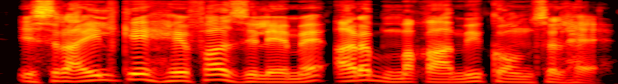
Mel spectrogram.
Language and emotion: Urdu, neutral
